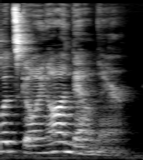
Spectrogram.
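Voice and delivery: ordinary talk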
